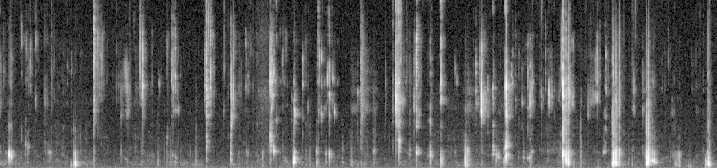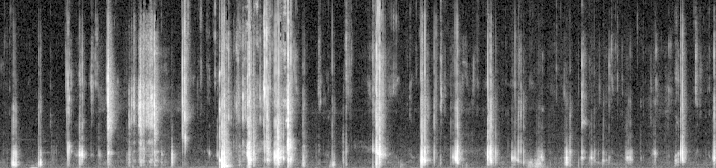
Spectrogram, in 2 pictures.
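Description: A person biting and chewing dry, brittle pieces dipped in white powder: a steady run of sharp crunches, with a louder, denser flurry about two-thirds of the way through.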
